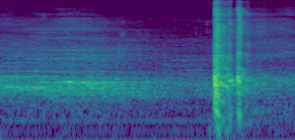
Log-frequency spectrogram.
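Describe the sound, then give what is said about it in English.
A low, steady hum fills the first two seconds, then a sudden double cough breaks in: two sharp, loud bursts in quick succession. “How many of you will be happy one day as you're saying chan, then you hear a cough in the room?”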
